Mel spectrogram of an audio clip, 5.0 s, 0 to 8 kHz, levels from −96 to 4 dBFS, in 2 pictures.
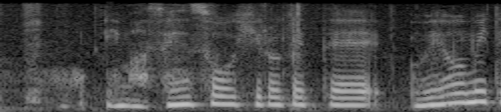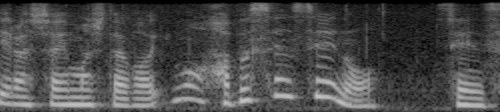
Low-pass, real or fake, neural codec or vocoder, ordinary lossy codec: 7.2 kHz; real; none; AAC, 48 kbps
